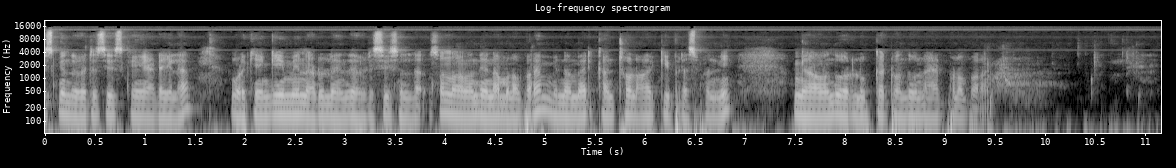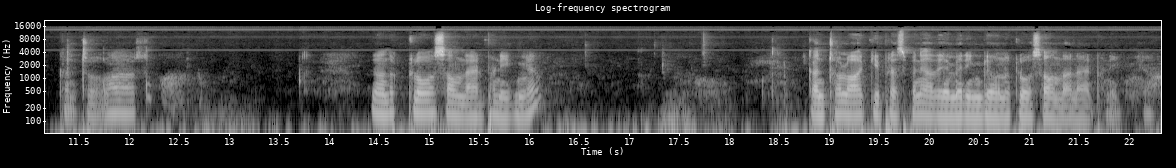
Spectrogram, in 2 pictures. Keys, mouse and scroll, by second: 0.2 ctrl+Tab, 0.9 click, 2.3 scroll down 1, 4.5 ctrl+r, 8.6 Escape, 9.6 z, 10.0 a, 10.6 ctrl+z, 11.0 ctrl+r, 11.5 ctrl+click, 15.5 click, 15.8-16.1 scroll down 1, 16.2-17.2 shift+drag, 17.4 shift+click, 17.6-18.1 shift+scroll up 1, 18.9 ctrl+r, 19.4 ctrl+click.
